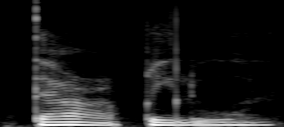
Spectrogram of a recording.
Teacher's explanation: عین ساکن پر جھٹکا نہ ہو اس لیے تھوڑا سا ٹائم دیں گے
